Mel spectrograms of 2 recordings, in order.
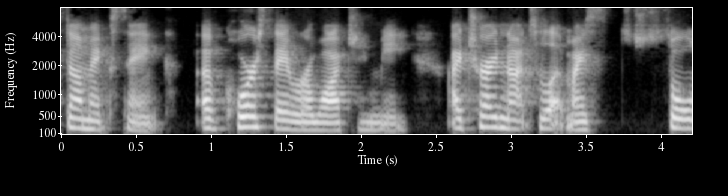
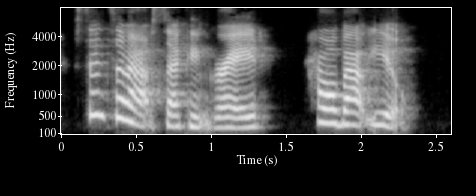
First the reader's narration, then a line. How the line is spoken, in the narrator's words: said, a little more brightly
